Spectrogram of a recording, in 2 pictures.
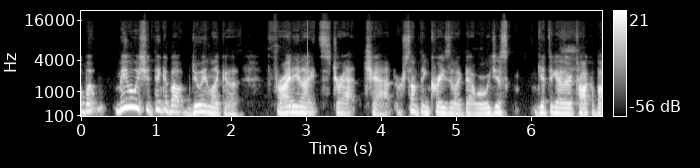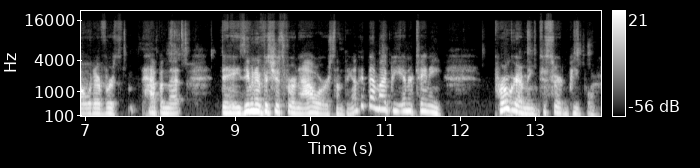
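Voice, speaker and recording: Man, husky voice, casual chat, rambling, fillers. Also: on the high side, animated, fairly quick, a bit bright, low-quality recording. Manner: rambling, lots of restarts and fillers. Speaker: league podcast co-host.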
